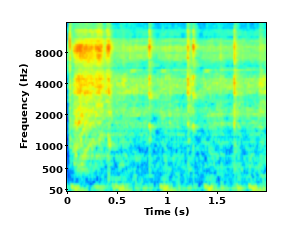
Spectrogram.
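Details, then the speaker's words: Honda XRM 125 Fi motorcycle with a new push-button start wired through a power-on delay, front wiring and lights not yet done; a short crank catches quickly into an even low putter with a dry hiss, a clean healthy start. "Maganda talaga ang pagkakano. Maganda yung start natin. Power start."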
